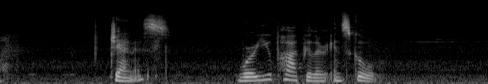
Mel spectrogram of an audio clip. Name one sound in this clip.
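A middle-aged woman speaks calmly and close by.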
